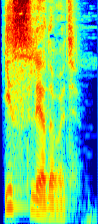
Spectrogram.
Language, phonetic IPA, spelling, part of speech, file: Russian, [ɪs⁽ʲ⁾ːˈlʲedəvətʲ], исследовать, verb, Ru-исследовать.ogg
- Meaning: to research, to study in detail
